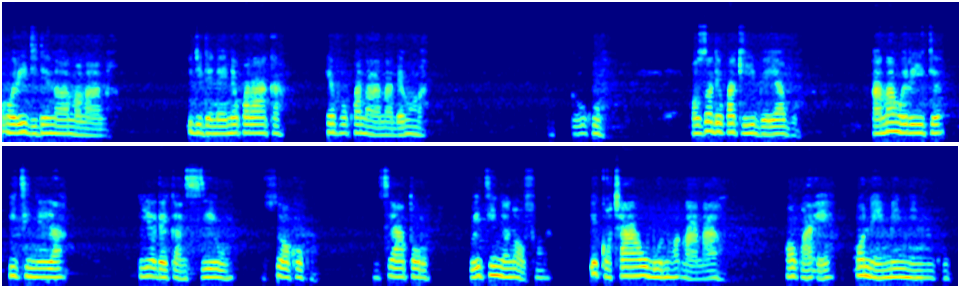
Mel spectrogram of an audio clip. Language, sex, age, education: Igbo, male, 60+, tertiary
